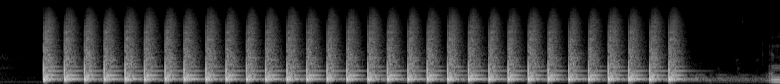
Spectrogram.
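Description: Sixteenth notes are played on a drum at a slow tempo: about thirty evenly spaced, crisp, loud strokes in a steady rapid pulse, each ringing briefly, with silence before and after.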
